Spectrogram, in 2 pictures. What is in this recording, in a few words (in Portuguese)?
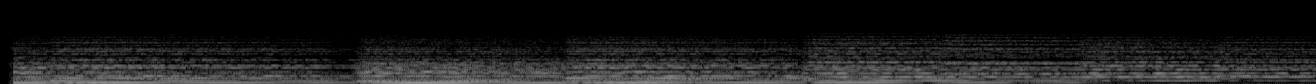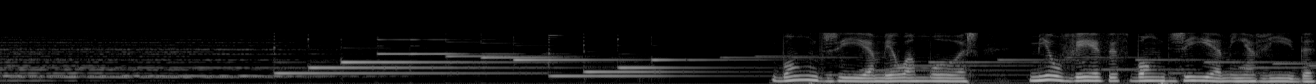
BOM DIA ROMANTICO-F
